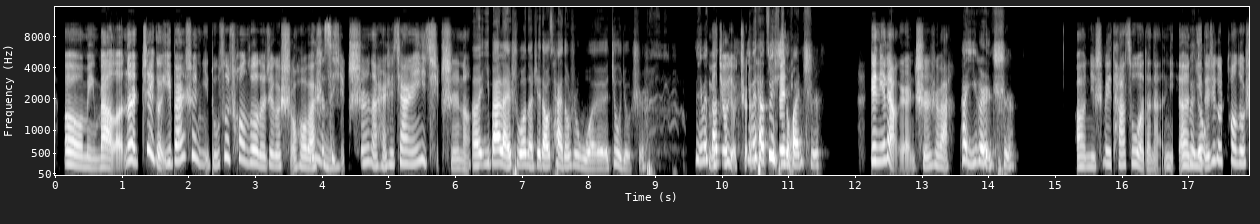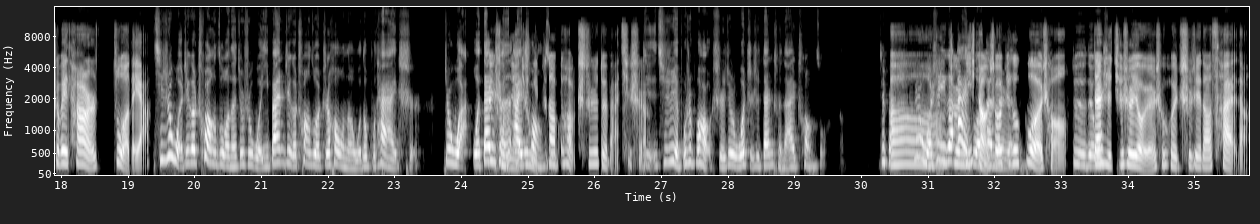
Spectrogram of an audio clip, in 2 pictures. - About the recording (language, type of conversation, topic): Chinese, podcast, 如何把做饭当成创作
- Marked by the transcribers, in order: tapping; laughing while speaking: "因为他 因为他最喜欢吃"; laughing while speaking: "舅舅吃"; other background noise; laughing while speaking: "他一个人"; laughing while speaking: "就是"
